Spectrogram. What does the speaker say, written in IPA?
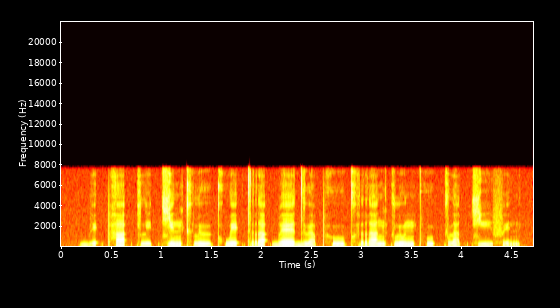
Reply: b e˨˩ ʔ pʰ a˥˩ ʔ k l i˨˩ t̚ t͡ɕ e˥˩ n kʰ l ɯː˧ kʰ w e˥˩ ʔ t r a˥˩ ʔ b ɛː˥˩ d ɯ˨˩ a̯ pʰ uː˧ kʰ r a˦˥ n k l u˥˩ n pʰ u˥˩ ʔ k l a˨˩ t̚ t͡ɕ iː˦˥ f e˨˩ n

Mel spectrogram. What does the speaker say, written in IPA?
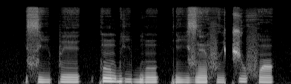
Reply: s iː˨ p eː˧ | k ũ˦ ɓ iː˧ b ũ˧ | ɾ iː˨ z ɛ̃˨ f ɨ˨ t͡ʃ u˦ f ɔ̃˧

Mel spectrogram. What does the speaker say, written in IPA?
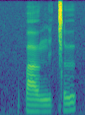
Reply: p a ə̯ ŋ i ǀ ɨ

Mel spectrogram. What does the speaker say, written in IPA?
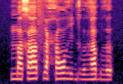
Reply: m a x a f i ħ ɔ ɦ i ɡʱ ɵ ɦ a bʱ ə

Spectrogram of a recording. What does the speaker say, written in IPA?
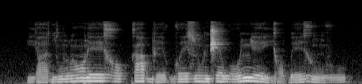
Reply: j a˨ d ũ˧ l ɔ̃˦ ɾ eː˦ ɣ ɔ˧ k a˧ b eː˨ ɡʷ eː˧ z ũ˧ d͡ʒ ɛ˧ w oː˨˦ ɲ eː˦˨ j ɔ˨ ɓ eː˨˦ ɣ ũ˨ ɣ u˧

